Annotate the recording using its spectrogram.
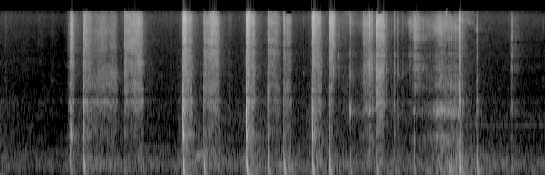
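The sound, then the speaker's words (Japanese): A paper cup, about to be used for urinating into like a urine sample, is handled, giving a quick run of crisp rustles, scrapes and light taps over a few seconds, with no voices. “紙コップを使って、検尿風に、おしっこしていきたいと思います。”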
